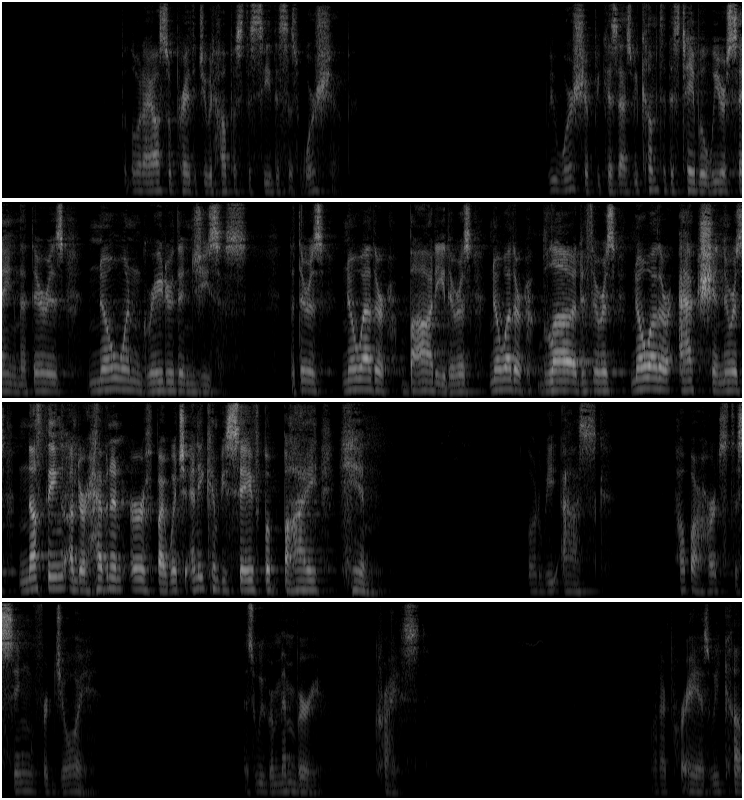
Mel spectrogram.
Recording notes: Midland Evangelical Free Church Sermon Audio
